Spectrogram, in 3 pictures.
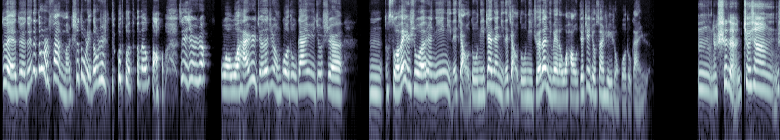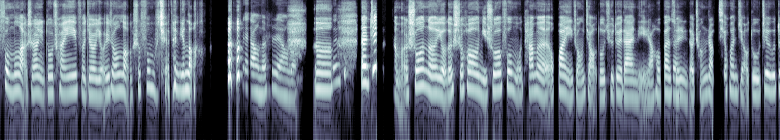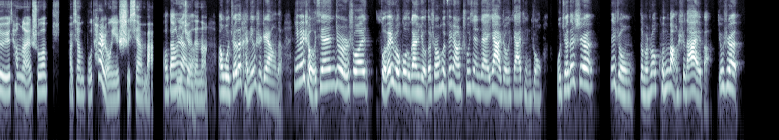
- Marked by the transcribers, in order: laughing while speaking: "都是 都 都 都能饱"; laughing while speaking: "觉得你冷"; chuckle; other background noise
- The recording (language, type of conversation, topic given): Chinese, podcast, 你觉得如何区分家庭支持和过度干预？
